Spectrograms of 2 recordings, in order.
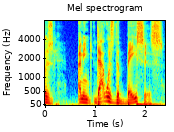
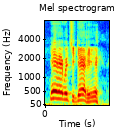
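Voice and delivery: put-on voice. Playful put-on high voice.

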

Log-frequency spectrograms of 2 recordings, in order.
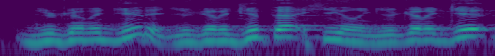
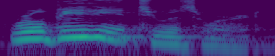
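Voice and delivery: normal talking voice

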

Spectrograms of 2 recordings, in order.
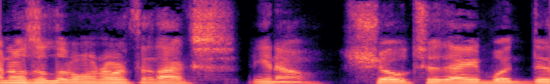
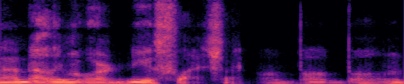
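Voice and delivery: ordinary delivery

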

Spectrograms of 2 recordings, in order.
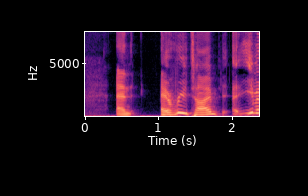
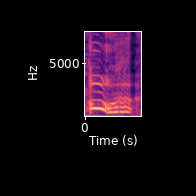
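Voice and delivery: high laughing squeal of offense; 6 dB louder than usual. Pretend. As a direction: shriek in fake shock. Mock outraged reaction.

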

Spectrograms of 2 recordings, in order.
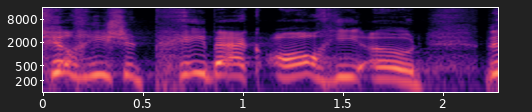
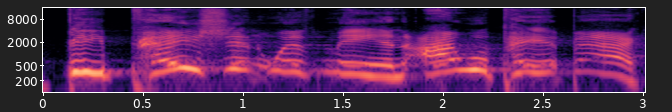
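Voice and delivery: begging; 7 semitones higher, 4 dB louder than usual. A narrator's reading. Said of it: "begged him".

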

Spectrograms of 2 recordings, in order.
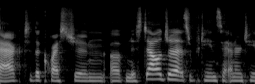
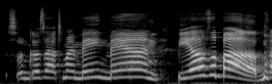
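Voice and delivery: radio DJ voice; 7 semitones higher, 9 dB louder than usual. Pretend. Mock radio dedication to devil.

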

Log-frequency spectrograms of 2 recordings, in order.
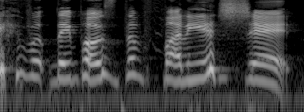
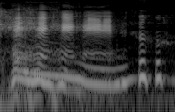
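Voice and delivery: evil cackle. Shown as a demonstration. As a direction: cackle like a little troll. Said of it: "That's my evil cackle".

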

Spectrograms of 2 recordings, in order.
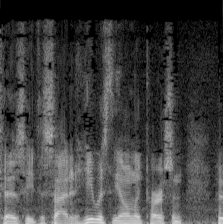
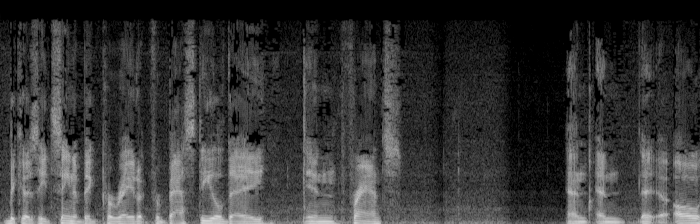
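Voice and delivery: usual speaking voice

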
